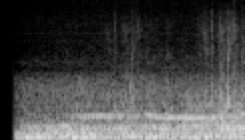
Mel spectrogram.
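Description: Underwater ambience sound effect: a deep, steady rumble with a long drawn-out tone over it that wavers slightly, the whole cutting in suddenly at the start.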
